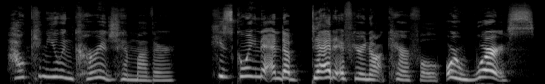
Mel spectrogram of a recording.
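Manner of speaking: high, loud desperate yell. Acted. Sirius yelling at his mother, high and loud. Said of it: "Sirius yelled".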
